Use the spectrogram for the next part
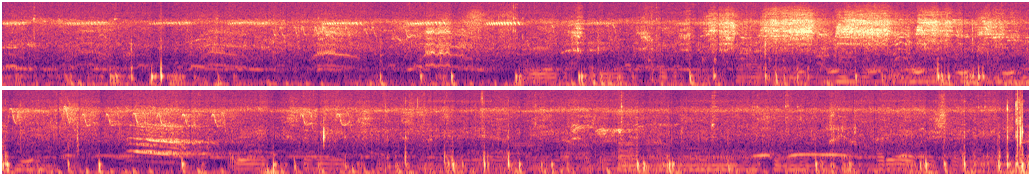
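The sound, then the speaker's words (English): A colony of baya weaver birds chatters and chirps continuously in the background, while voices talk over it and a steady clopping rhythm runs beneath. “It's a colony of birds.”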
